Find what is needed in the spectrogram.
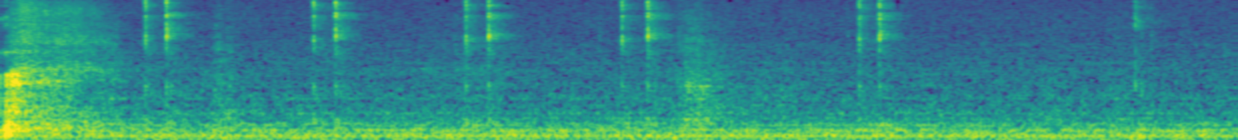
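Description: Faint computer mouse clicks in quick pairs, about one pair a second, five pairs and then a single click near the end, over near-silent room tone. A brief soft rush of noise sits at the very start.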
